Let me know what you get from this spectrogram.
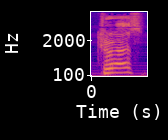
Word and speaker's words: Cruz: Cross, Cross.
